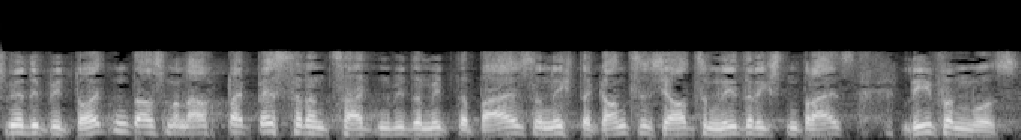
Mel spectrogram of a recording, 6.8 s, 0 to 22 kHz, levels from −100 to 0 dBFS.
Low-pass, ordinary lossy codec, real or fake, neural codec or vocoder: 5.4 kHz; none; real; none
